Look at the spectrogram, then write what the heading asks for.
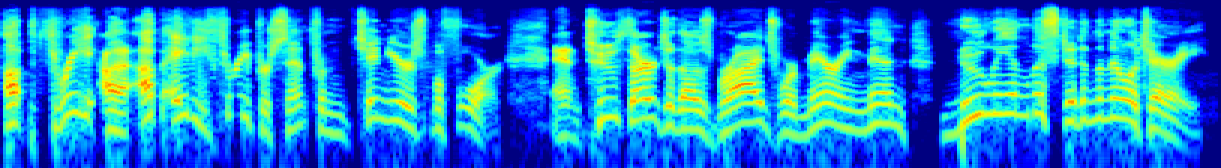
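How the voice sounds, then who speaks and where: A man's voice: high-pitched, sing-song, moderate pace, fairly bright tone, no room sound. A man reading scripted, news-style announcements as the announcer in a play reading over a video call.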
